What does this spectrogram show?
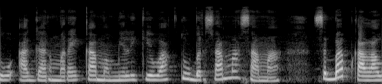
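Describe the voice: What you hear is someone reading aloud in a plain manner.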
